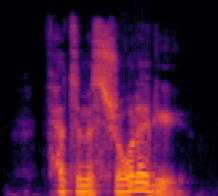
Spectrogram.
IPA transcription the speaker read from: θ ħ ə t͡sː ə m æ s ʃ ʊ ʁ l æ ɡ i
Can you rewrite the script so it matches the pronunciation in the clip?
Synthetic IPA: θ ħ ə t͡sː ə m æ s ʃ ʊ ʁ l æ ɡ i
